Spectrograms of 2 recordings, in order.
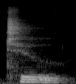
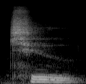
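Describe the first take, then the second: First: The word starts with a hissing ch sound. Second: The same.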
